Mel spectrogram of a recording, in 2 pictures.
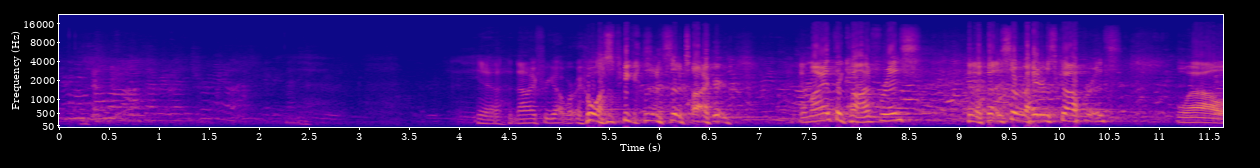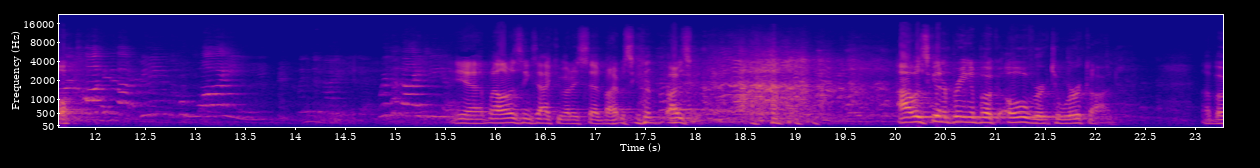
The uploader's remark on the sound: Santa Barbara Writers Conferece opening night keynote talk on June 18th 2023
